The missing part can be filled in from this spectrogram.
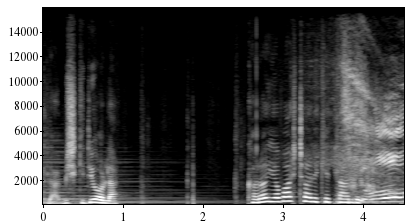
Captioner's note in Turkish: Ayak sesleri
